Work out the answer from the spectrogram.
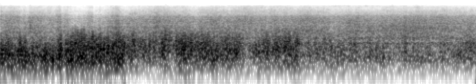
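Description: Passenger train rolling past, a steady rumble of wheels on rail, easing off a little after about three seconds.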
